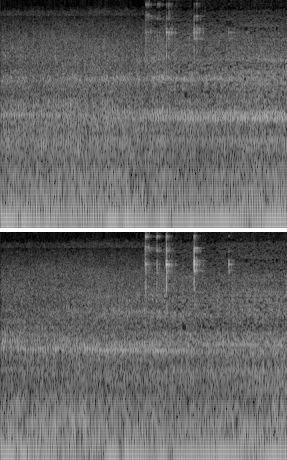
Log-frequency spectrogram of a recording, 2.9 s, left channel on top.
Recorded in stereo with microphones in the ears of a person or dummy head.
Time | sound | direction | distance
1.4 | dishes clattering | 40° right (ahead or behind) | 3.5 m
